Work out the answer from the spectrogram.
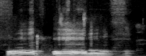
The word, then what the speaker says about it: Popov: It's pronounced Popov.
